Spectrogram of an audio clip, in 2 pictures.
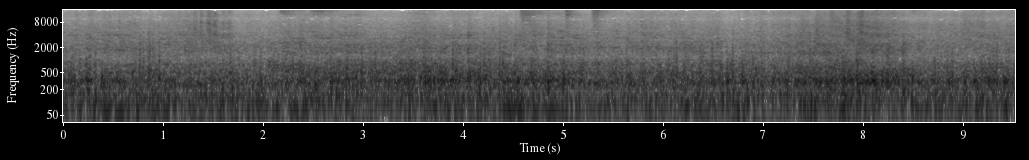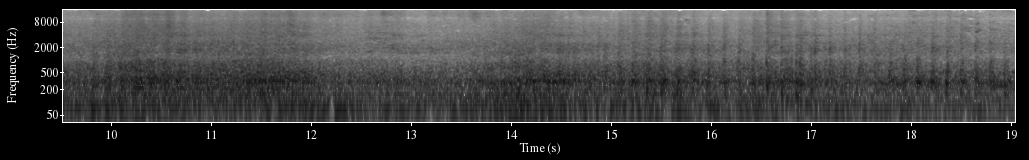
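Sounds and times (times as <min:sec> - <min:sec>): steel wheels rumbling on rail: 0:00.0 - 0:19.0
wheels clicking over rail joints: 0:13.9 - 0:19.0.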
